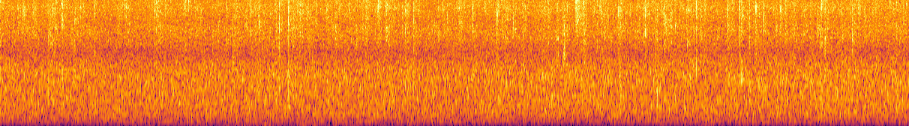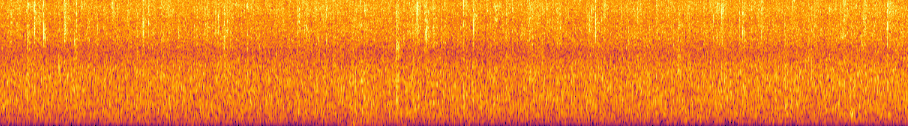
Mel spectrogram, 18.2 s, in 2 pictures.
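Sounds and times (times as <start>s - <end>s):
soft rain in a rainforest: 0.0s - 18.1s.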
